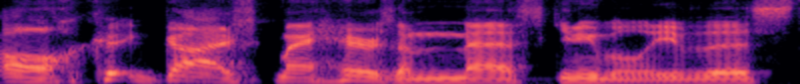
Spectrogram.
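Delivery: slow, teasing, mocking put-on fretting. Mocking how he fusses over his hair: mocking imitation of him. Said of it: "he's like".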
